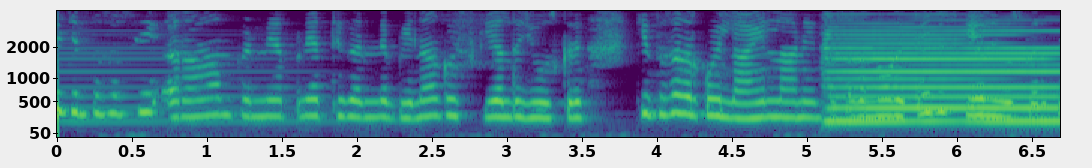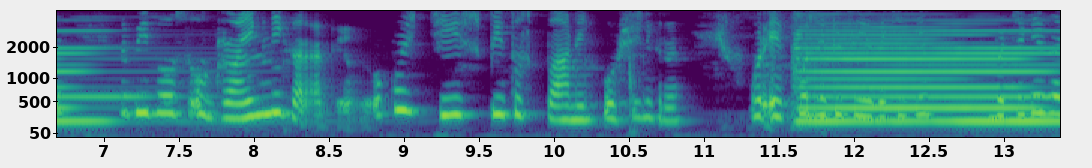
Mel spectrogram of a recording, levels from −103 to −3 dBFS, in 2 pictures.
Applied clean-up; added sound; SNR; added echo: classical method log-MMSE.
